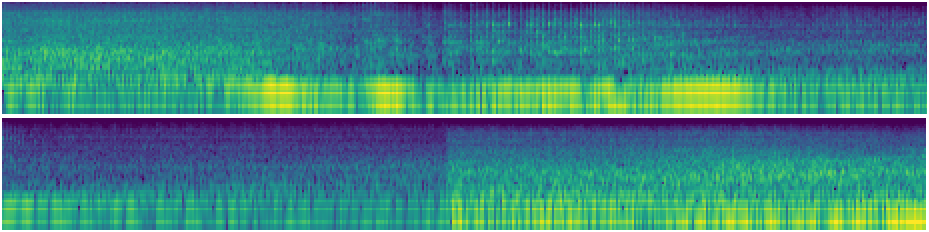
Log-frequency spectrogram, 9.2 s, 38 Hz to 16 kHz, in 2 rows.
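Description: Isuzu Amigo's 2.3-litre four-cylinder engine, running on gasoline vapor from a homemade vaporizer, revving as the car pulls away with its pitch rising and falling, then dropping off as it drives away. About seven seconds in it is abruptly louder, with tyre noise, as the car passes close by.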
